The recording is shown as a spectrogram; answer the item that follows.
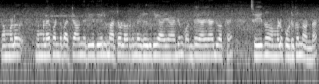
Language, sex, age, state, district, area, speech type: Malayalam, female, 60+, Kerala, Kollam, rural, spontaneous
